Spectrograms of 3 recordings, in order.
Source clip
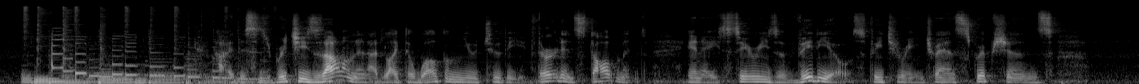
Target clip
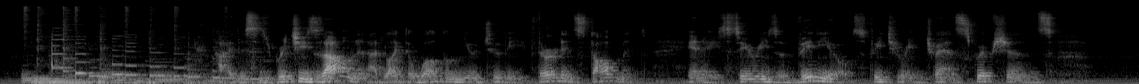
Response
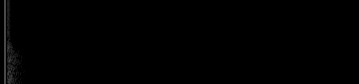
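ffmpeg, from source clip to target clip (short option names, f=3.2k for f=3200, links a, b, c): -filter_complex "[0:a]aeval=exprs='val(0)+0.00501*(sin(2*PI*50*n/s)+sin(2*PI*2*50*n/s)/2+sin(2*PI*3*50*n/s)/3+sin(2*PI*4*50*n/s)/4+sin(2*PI*5*50*n/s)/5)':c=same,asettb=1/sr,asplit=3[a][b][c];[a]atrim=end=6.194[d];[b]atrim=start=6.19:end=6.82,asetpts=PTS-STARTPTS,afade=t=in:d=0.004:c=qsin,afade=t=out:st=0.626:d=0.004:c=qsin,acrusher=bits=5:mode=log:mix=0:aa=0.000001[e];[c]atrim=start=6.816[f];[d][e]acrossfade=d=0.004:c1=hsin:c2=qsin[g];[g][f]acrossfade=d=0.004:c1=qsin:c2=hsin[h];[1:a]atrim=start_sample=2205,afade=t=out:st=0.15:d=0.01,atrim=end_sample=7056[i];[h][i]afir=irnorm=-1:irlink=0,volume=-2.5dB"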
